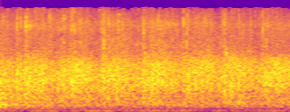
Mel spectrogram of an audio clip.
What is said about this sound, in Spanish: Vamos, denle ese aplauso a Jesús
